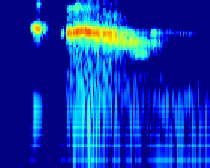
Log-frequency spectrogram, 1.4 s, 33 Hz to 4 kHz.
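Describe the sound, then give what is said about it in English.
A 2-year-old boy screams in the house while the children goof off: a brief squeak, then a longer wavering shriek that slides downward in pitch. Fairly faint, with no talking. “Well, it's my 2-year-old. He's screaming and they're goofing off in the house.”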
